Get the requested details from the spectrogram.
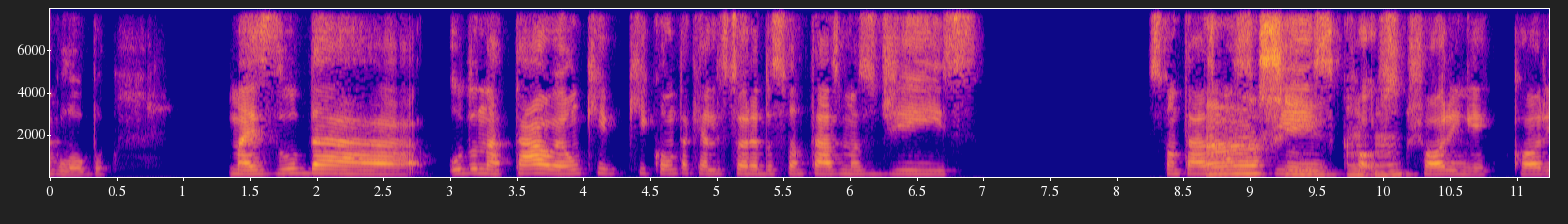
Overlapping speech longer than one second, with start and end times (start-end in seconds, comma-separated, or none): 8.7-10.3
